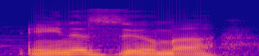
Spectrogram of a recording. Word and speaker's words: Inazuma: Inazuma. I gotta try to remember that's how that's pronounced, because I'll forget later.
